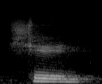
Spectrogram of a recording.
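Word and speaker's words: schön: بنطق حرف الاي الاول وبعد كده بضم ضمة بسيطة اللي هو بنطق حرف الاو، فيبقى اي او، فيجي ورا بعضه يبقى اي اي.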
